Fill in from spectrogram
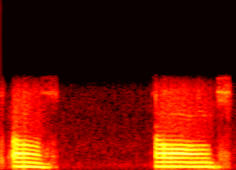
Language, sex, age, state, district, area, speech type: Assamese, female, 30-45, Assam, Charaideo, rural, conversation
